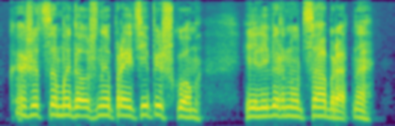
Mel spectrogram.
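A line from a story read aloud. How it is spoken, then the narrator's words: Moan. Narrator (Russian): простонала она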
